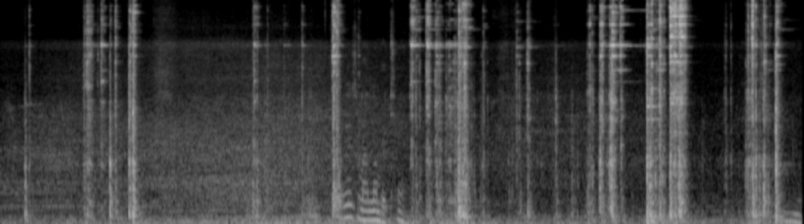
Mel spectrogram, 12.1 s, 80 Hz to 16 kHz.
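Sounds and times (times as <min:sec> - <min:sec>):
metal hand tools clinking: 0:01.2 - 0:02.2, 0:03.8 - 0:08.0, 0:08.8 - 0:10.4, 0:11.2 - 0:12.0.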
